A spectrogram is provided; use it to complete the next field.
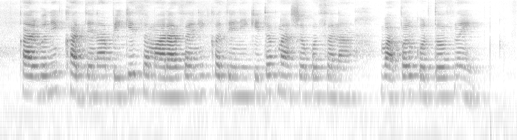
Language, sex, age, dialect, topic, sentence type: Marathi, female, 18-24, Northern Konkan, agriculture, statement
